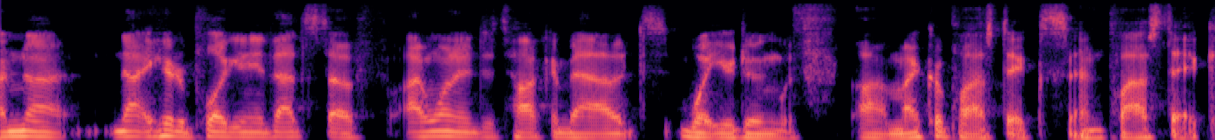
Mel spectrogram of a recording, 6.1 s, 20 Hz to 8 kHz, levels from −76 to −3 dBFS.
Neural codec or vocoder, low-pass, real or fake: codec, 44.1 kHz, 7.8 kbps, DAC; 7.2 kHz; fake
